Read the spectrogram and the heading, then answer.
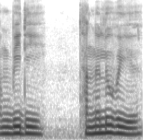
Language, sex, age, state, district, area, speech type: Bodo, male, 18-30, Assam, Udalguri, urban, spontaneous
